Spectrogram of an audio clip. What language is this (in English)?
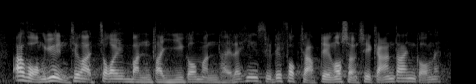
Cantonese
